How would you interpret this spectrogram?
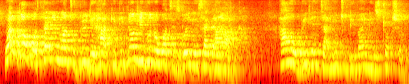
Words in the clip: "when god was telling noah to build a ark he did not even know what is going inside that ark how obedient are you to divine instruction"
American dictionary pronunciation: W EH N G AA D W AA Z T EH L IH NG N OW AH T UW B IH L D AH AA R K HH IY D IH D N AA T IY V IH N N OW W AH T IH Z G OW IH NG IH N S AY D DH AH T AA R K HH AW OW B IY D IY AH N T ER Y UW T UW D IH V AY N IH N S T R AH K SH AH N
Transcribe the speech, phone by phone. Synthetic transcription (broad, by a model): W EH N G AA D W AA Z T EH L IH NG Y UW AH T UW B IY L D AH AA K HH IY D IH D N AA T IY V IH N N OW W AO T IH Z G OW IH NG IH N S AY D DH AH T AA K HH AW OW B IY D IY AH N T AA Y UW T UW D IH V AY N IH N S T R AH K SH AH N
